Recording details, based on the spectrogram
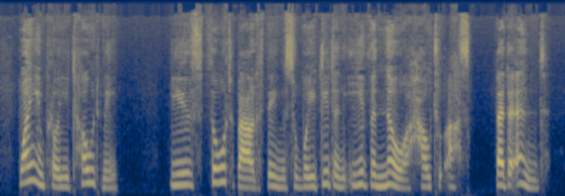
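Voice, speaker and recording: In a very clean recording with a silent background and a dry, close sound with no echo, a woman speaks at a moderate pace with ordinary pitch variation. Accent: non-native. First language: not English. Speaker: business manager and vlogger. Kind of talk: motivational talk.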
